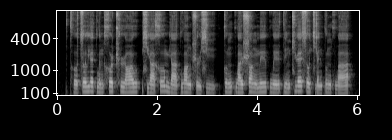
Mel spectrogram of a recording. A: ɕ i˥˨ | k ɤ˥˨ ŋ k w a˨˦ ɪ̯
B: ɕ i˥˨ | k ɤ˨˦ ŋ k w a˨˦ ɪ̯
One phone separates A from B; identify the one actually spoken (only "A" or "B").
B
